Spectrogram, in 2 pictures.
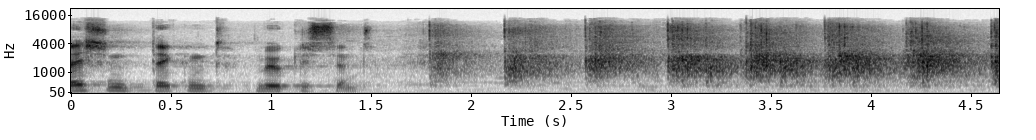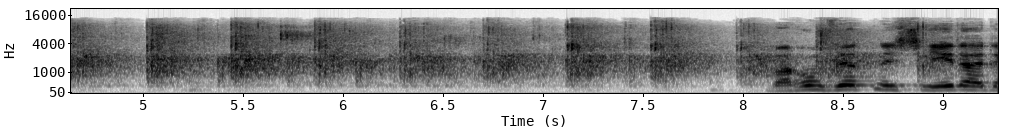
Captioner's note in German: Beifall Freie Demokraten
